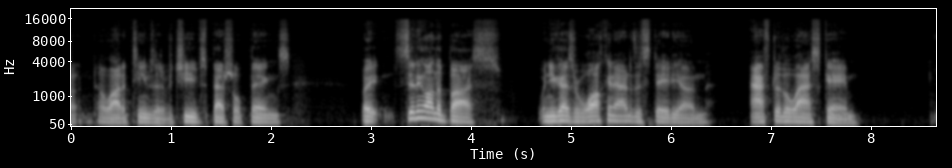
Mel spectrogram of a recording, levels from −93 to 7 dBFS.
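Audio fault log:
No faults can be heard anywhere in this speech recording. There is nothing to log.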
